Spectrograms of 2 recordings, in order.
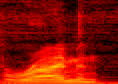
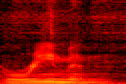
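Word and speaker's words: Reiman: to Tim, and Tip Ryman. Definitely don't pronounce that Riemann. Not with a name like Tip.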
